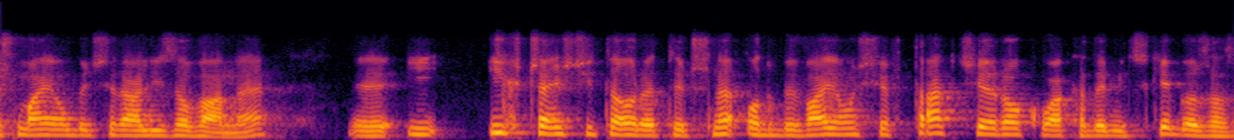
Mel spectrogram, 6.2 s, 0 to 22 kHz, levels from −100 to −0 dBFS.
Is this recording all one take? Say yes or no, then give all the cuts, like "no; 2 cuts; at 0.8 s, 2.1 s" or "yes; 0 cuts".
no; 1 cut; at 2.3 s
